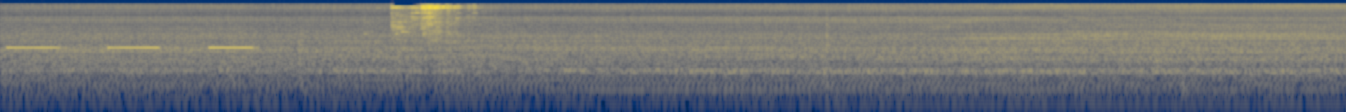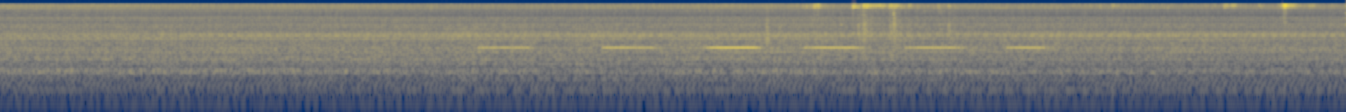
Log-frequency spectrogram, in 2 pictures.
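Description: A diesel excavator engine rumbles steadily close by.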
